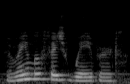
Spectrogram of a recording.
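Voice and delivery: usual speaking voice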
